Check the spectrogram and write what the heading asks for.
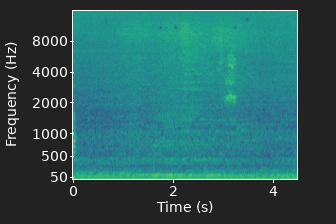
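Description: Steady low rumble of background noise on a video-call audio feed during a pause in speech, with a brief faint high tone about three seconds in.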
